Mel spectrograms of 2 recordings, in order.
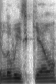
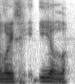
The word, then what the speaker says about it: Luis Gil: very much in play luis gill or luis eel i should say is the way you pronounce it uh by listening on tv uh he was added in 141 leagues as high as 65.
